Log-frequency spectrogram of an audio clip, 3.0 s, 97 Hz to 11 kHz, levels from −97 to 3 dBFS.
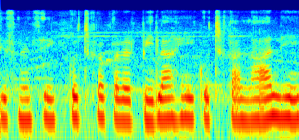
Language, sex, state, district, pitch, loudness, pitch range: Hindi, female, Bihar, Gaya, 200 Hz, -15 LUFS, 195-205 Hz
